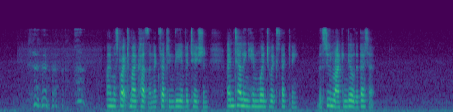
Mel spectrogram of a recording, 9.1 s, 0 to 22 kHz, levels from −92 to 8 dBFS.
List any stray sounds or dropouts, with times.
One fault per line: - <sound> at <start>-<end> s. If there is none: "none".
- laugh at 0.5-1.8 s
